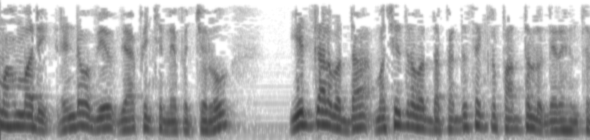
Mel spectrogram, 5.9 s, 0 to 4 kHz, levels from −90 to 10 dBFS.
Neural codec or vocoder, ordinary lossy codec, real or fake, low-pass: none; none; real; 3.6 kHz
